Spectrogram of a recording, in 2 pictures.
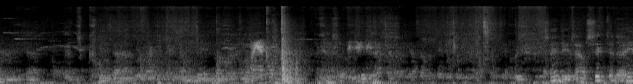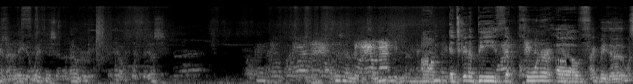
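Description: An elderly man speaks calmly, heard over an online call.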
